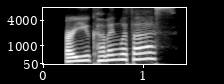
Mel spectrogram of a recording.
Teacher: you becomes ya and the melody stays similar but faster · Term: reduction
